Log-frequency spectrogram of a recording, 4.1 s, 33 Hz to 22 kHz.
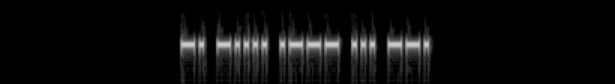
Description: Morse code, heard as a keyed tone, about 39 wpm, 700 Hz. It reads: N6JSG
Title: USA Call Signs - 5 Characters - 2x Character Spacing - 40wpm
